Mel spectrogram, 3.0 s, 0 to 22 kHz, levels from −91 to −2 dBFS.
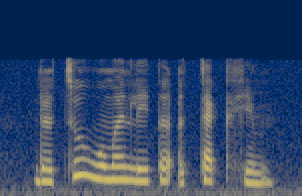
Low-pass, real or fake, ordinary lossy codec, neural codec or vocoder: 7.2 kHz; real; none; none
